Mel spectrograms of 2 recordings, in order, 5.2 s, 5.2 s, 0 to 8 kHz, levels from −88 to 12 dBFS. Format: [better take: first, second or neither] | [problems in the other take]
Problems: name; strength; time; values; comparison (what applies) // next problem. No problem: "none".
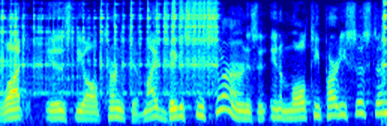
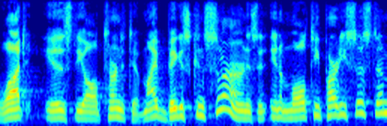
second | background sound (Coin (dropping)); 2 dB below the speech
